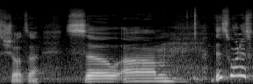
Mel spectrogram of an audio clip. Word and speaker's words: счёты: pronounced that quite correctly the pronunciation is a little bit tricky because there's an S and then right after that there's a sh sound so it's not some people just say sh or something like that but it's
